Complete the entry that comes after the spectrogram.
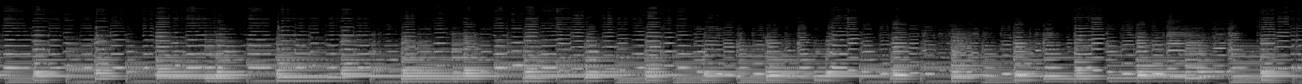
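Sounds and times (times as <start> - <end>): solo fiddle playing: 0.0 - 13.0.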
